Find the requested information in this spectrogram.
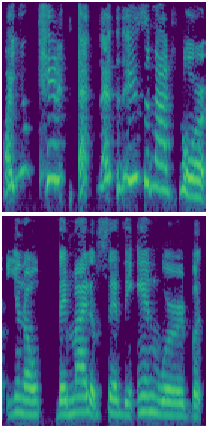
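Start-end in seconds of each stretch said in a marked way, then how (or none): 0.0-2.7 high, disbelieving voice of the job office. Retold or imitated. Imitating the clerk turning her away, high and incredulous. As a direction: mimic their shocked disbelief, pitched up. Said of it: "they were like".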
